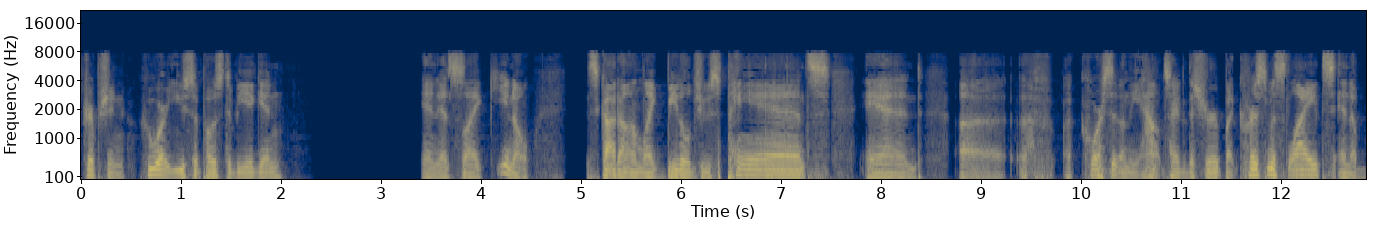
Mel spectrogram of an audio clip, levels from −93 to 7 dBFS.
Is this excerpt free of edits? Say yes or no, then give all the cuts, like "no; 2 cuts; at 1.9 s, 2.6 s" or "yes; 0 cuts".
yes; 0 cuts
